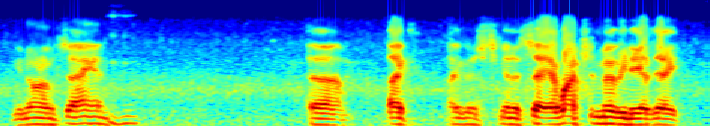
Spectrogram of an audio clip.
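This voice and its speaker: Through noticeable background noise, a man speaks at a moderate pace and medium pitch in monotone, flat intonation. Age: 60s. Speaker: military veteran. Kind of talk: casual interview.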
